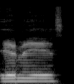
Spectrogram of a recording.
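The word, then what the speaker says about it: Hermès: How do you pronounce it? Hermes.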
